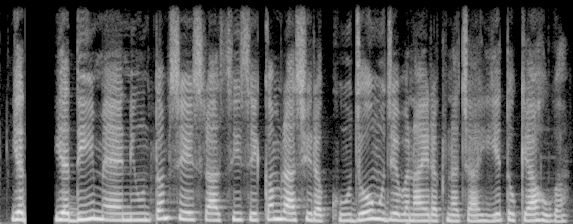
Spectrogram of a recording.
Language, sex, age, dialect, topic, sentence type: Hindi, female, 18-24, Marwari Dhudhari, banking, question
